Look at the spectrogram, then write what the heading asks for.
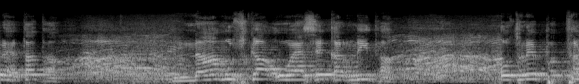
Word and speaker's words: اویس: پھر کہہ رہا ہوں اویس قرنی، یہ تلفظ اویس ہے، اویس نہیں، لیکن یہ غلط علام ہے، ہمارے ہاں اویس ہی بولا جاتا ہے۔ اویس قرنی نے پتھر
